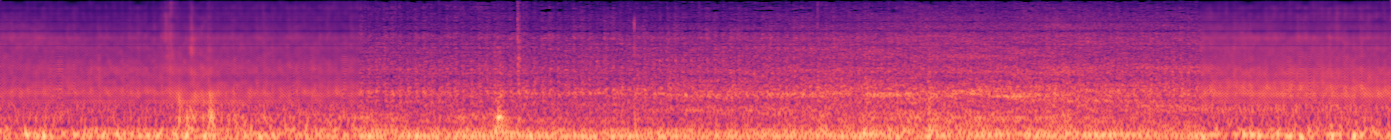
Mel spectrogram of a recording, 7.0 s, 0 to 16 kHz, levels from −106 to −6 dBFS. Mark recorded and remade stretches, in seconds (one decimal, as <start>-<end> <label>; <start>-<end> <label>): 0.0-1.8 remade; 1.8-6.0 recorded; 6.0-7.0 remade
